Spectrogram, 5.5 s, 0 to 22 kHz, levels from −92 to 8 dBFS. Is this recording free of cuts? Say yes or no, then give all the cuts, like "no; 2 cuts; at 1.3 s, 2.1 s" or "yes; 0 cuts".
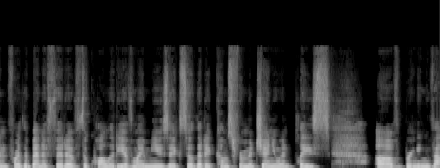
yes; 0 cuts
